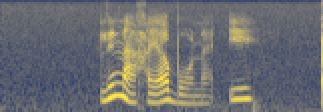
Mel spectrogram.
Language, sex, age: Tswana, female, 22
